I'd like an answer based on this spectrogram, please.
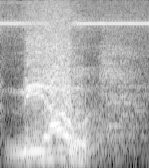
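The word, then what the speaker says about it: Millau: then this is the one of the latest meow I used to call it mil till was corrected it's pronounced I'm told as me Viaduct this is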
